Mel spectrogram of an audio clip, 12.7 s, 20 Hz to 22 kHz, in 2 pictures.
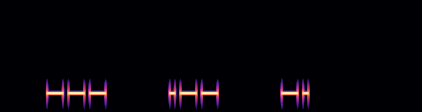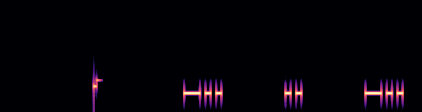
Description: Morse code, heard as a keyed tone, about 15 wpm, spaced as for 7 wpm, 700 Hz. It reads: OWN DID
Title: 4x Character Spacing - Top 300 Words - 15wpm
